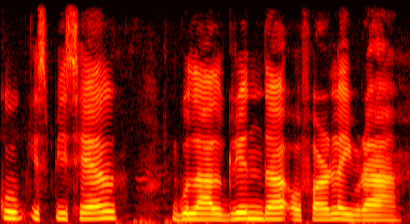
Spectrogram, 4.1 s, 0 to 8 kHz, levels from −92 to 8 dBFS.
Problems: background sounds at intervals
